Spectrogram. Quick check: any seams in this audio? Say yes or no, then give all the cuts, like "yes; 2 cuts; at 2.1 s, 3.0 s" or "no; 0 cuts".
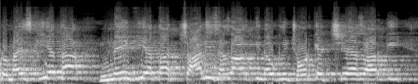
no; 0 cuts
